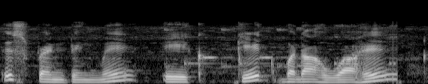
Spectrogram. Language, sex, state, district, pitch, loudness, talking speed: Hindi, male, Madhya Pradesh, Dhar, 125 Hz, -19 LUFS, 110 wpm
